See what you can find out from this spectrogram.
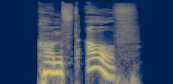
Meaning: second-person singular present of aufkommen
- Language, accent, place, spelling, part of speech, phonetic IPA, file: German, Germany, Berlin, kommst auf, verb, [ˌkɔmst ˈaʊ̯f], De-kommst auf.ogg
